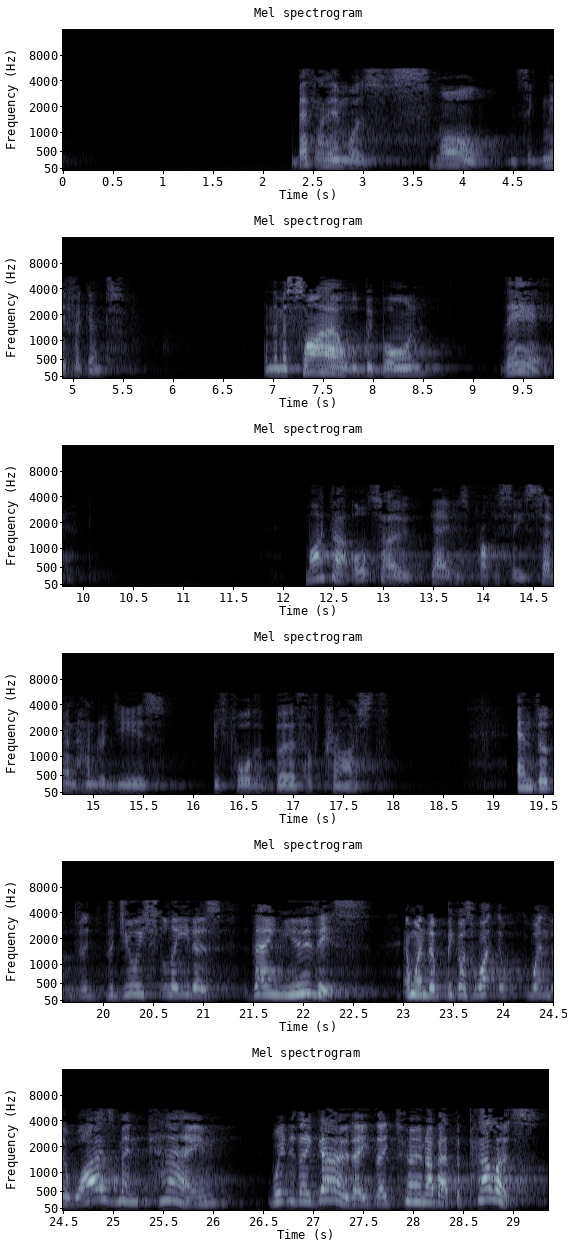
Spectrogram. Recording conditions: large echoing room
